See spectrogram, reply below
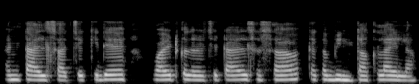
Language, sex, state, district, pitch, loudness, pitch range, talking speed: Konkani, female, Goa, North and South Goa, 215 Hz, -19 LUFS, 205-220 Hz, 145 wpm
